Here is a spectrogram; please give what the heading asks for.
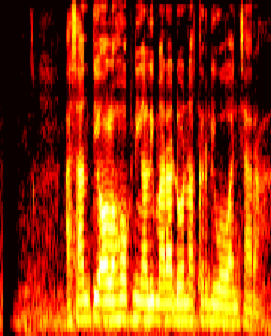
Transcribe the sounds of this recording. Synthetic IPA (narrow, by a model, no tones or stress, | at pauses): ʔasant̪iɔlɔɦɔk̚niŋalimaɾadɔnakɨrdiwawaɲt͡ʃaɾa̰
